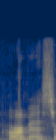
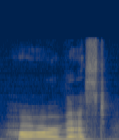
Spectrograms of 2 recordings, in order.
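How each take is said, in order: First: Said in the usual way. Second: HARVEST drawn out slowly in two parts; syllable by syllable. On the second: Shown as a demonstration. Pointing out the word in the book, slow syllables. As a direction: stretch HAR, then land VEST.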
